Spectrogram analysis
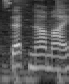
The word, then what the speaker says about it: syttende mai: it's pronounced setna my and it's even more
